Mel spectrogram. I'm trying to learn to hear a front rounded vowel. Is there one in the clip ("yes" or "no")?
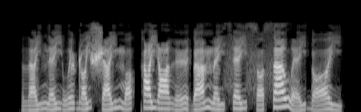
yes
